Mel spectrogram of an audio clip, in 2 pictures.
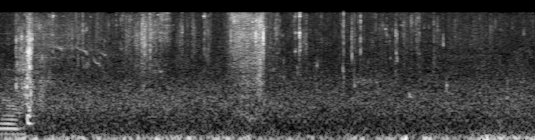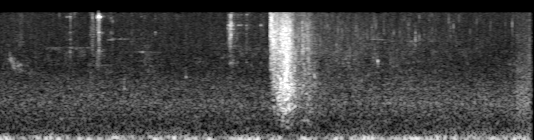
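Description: Water dripping and splashing as a wire-mesh funnel crayfish trap is handled over a pond's edge, with two brief louder splashes, about two seconds in and about six seconds in, over a steady low rumble.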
